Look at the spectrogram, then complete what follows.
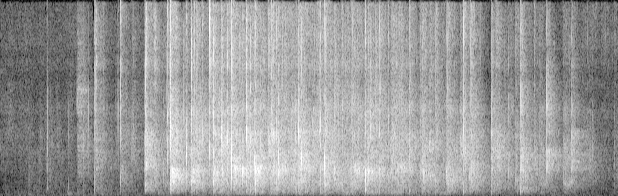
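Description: Audience applauding: a few scattered claps about a second in quickly build to a full round of applause, which then thins out and dies away near the end.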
